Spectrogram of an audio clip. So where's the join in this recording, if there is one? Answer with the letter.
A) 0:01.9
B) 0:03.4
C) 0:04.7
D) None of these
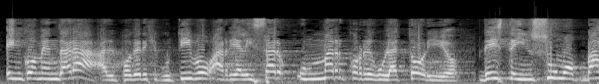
D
